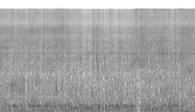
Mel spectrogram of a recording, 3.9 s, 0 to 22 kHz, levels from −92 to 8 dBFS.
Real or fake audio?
fake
